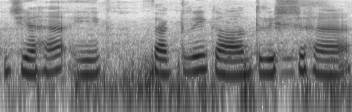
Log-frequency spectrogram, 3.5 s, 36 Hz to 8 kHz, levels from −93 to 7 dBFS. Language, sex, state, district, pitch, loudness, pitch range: Hindi, female, Punjab, Fazilka, 235 Hz, -15 LUFS, 225-250 Hz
